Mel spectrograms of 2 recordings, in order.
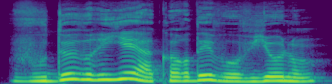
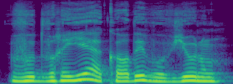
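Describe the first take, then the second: First: The sentence is spoken at ordinary speed. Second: The sentence is spoken quickly with a dropped vowel. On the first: "Version normale" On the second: "Version express"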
